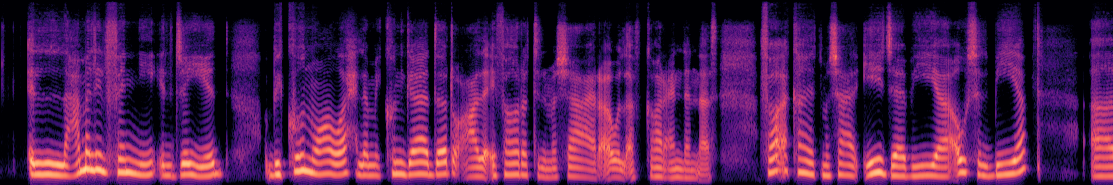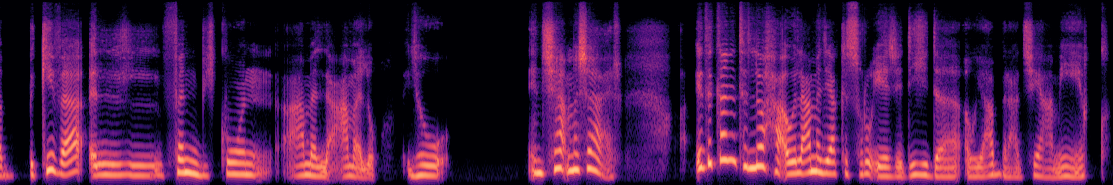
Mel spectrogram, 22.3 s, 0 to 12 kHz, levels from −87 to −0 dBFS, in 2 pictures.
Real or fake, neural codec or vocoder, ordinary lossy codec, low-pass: fake; codec, 24 kHz, 0.9 kbps, DualCodec; none; none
